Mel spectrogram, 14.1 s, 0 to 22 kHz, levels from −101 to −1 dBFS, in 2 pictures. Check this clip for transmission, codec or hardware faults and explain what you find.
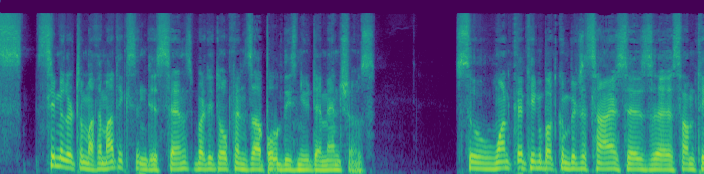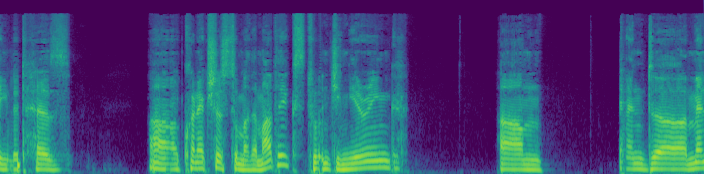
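The speech shows packet-loss faults of two kinds.

Scattered short gaps run from 1.37 to 2.80 s and again from 7.08 to 10.27 s. Packets went missing here and there: about three in the first stretch, about seven in the second. Each hole was patched by extending the preceding sound. The longest patches are around 15 ms, then around 30 ms. These patches are heard as ticks and hiccups in otherwise clear speech.

Short concealed packet loss occurs at 5.15 to 5.24 s and 13.25 to 13.32 s. The first is two back-to-back 20 ms losses; the second loses 40 ms. The decoder synthesised a continuation of the last sound, then crossfaded back. Each is heard as a brief smear or wobble, and a short consonant can disappear.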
